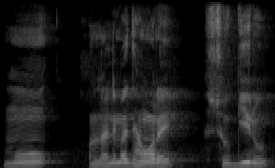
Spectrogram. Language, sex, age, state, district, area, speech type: Odia, male, 18-30, Odisha, Nayagarh, rural, spontaneous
